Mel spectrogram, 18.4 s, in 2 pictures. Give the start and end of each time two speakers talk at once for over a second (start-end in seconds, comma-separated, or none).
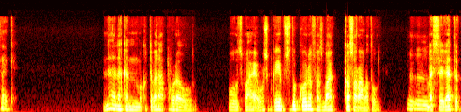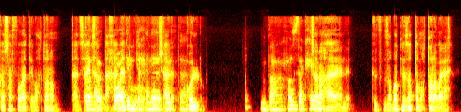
10.8-13.0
